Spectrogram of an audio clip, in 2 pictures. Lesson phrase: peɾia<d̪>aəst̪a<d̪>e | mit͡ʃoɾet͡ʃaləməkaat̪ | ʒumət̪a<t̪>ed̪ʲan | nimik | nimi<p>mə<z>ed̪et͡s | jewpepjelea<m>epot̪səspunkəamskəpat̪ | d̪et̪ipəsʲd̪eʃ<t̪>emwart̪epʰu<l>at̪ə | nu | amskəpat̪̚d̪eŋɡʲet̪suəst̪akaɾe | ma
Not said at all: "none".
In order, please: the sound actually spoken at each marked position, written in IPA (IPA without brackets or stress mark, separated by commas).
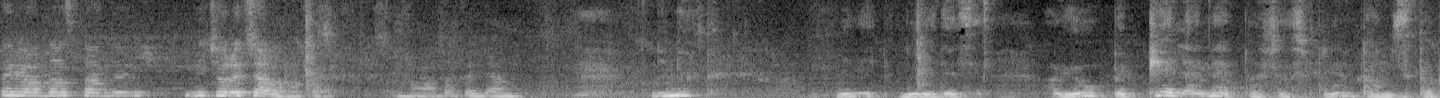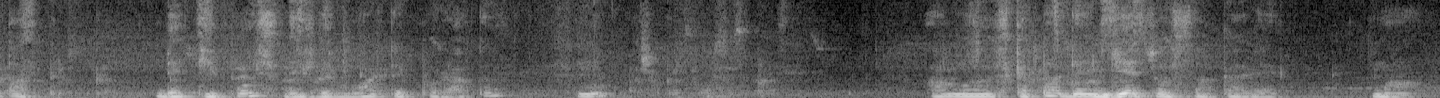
d̪, d̪, t̪, k, v, m, d̪, ɾ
